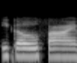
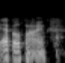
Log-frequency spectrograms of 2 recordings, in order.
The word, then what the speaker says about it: EchoSign: Well, I mean, what you're saying, it's an agreement, and you can create it in like EcoSign or something. I think EchoSign is the right way to say it.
